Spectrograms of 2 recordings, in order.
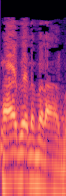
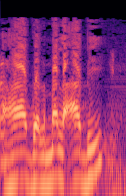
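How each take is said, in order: First: The last word ends with a u vowel. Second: The last word ends with an i vowel. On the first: The speaker calls it right. "yang betul adalah" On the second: The speaker calls it wrong. "binya di kasrah"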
